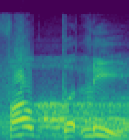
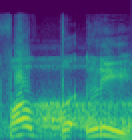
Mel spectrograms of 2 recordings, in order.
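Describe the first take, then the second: The two takes are said the same way.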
